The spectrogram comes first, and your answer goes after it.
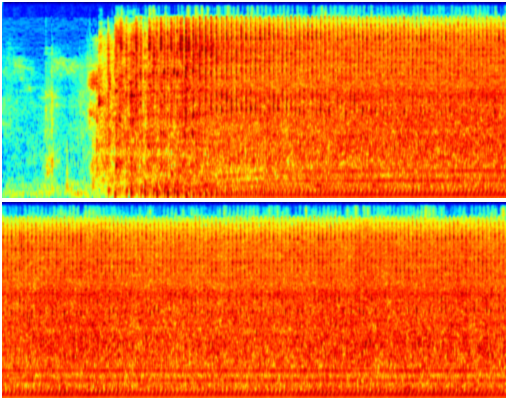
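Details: Ariens push mower that wouldn't start after long storage, now running after a carburetor clean, with fuel and choke set; after a couple of quick pulls it catches at once and runs steady and even, no surging or stumbling.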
